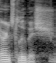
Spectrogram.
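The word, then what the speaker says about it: Lubitsch: Uh is that how you pronounce his last name? Yeah, Ernst. Erns Lubish.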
